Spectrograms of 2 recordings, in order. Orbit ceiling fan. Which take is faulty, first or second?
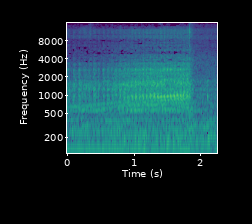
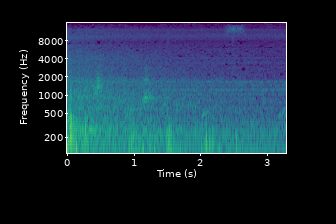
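first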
